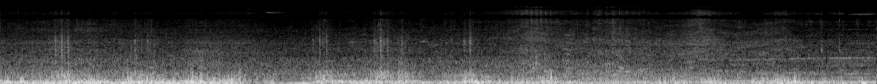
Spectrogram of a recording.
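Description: Moving minibus heard from inside the cabin with a side window open: steady low rumble of engine and road with air rushing in.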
